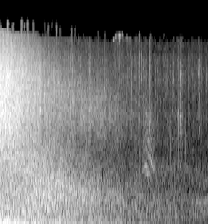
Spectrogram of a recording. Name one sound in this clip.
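A fireball roars and explodes.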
